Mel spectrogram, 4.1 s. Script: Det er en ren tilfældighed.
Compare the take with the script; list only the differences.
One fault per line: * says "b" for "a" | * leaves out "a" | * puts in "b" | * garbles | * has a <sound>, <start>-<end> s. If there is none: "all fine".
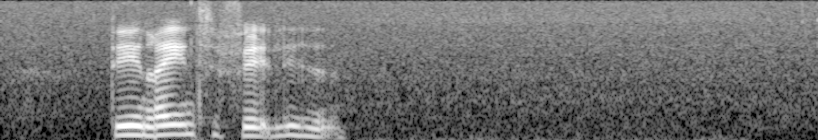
all fine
